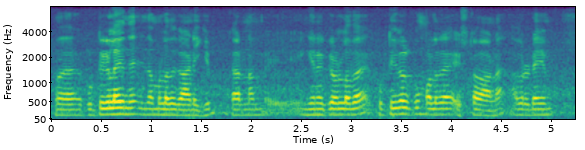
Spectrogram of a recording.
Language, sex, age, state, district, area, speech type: Malayalam, male, 60+, Kerala, Kottayam, rural, spontaneous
